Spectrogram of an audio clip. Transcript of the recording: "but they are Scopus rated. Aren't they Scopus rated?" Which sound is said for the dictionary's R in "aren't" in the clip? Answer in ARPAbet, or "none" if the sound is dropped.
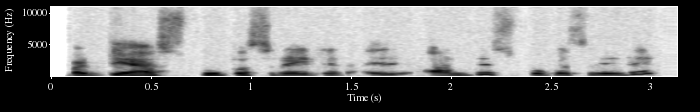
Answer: none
